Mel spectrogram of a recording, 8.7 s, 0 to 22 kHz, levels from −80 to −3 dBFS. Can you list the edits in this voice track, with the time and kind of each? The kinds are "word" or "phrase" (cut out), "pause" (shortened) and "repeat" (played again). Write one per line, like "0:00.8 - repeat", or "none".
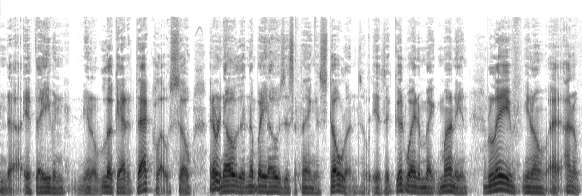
0:03.3 - word
0:04.0 - word
0:04.4 - word
0:05.5 - word
0:07.2 - word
